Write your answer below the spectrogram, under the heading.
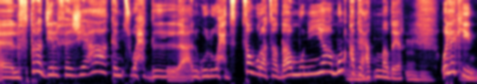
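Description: In a Moroccan accent, a woman talks at a moderate pace. Her fairly high pitch makes very wide swings. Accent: Moroccan Darija. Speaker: podcast host. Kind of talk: interview.

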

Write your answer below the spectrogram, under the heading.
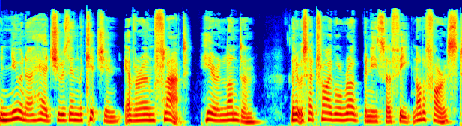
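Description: Pitch moves in an ordinary way through an unforced reading voice. Nothing else is audible behind it.

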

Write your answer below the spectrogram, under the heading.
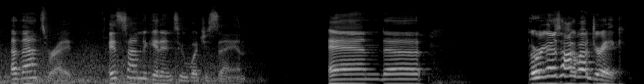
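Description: A woman speaks with a high, bright, sharp voice at a moderate pace, her pitch swinging very widely. Her loudness varies greatly, and she takes long, frequent pauses. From Canada. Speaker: podcast host. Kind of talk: casual chat.

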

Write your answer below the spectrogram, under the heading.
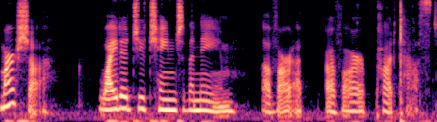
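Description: Heard in a very clean recording with a silent background, a woman with an American accent uses a plain, everyday voice at a medium pitch and a fairly slow pace. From Bellbrook, Ohio. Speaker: podcast co-host. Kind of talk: podcast conversation, interview.

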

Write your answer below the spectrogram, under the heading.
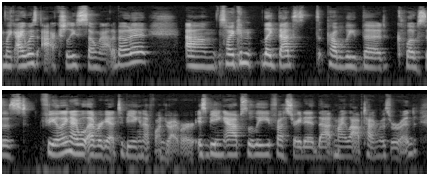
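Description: A woman's bright, sharp, medium-pitched voice at a fairly quick pace, with ordinary pitch variation. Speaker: podcast host. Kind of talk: casual chat, solo hosting and interview. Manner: animated, chatty.

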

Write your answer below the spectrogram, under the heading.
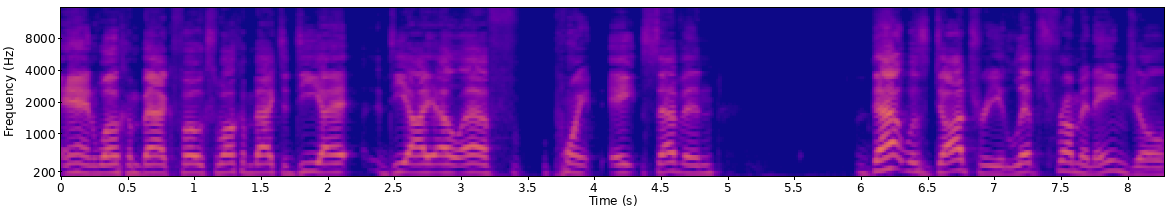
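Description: In a very clean recording with a silent background and a dry, close sound with no echo, a man speaks fairly slowly in a high pitch, his bright, sharp tone playful over fairly even intonation. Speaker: podcast co-host. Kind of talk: casual banter podcast. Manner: joking, playful, chatty.

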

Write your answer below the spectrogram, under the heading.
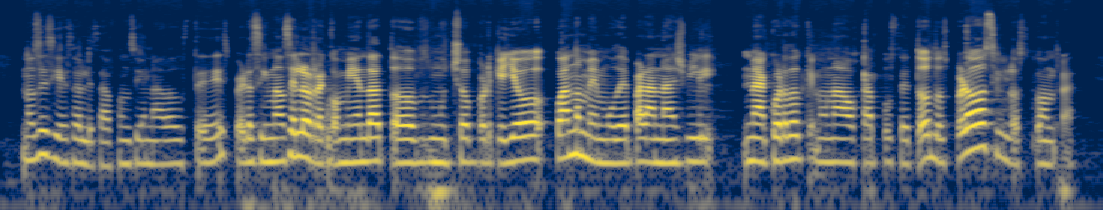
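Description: A woman speaks in a Mexican accent at a very fast pace with hardly any pauses, her pitch medium and her intonation monotone and flat. The recording is very clean, with a silent background. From Mexico. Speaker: podcast host. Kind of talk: casual chat.

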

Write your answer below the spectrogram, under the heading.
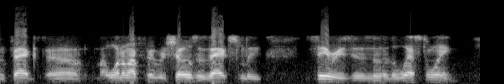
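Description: A man with an American accent speaks at a moderate pace in a fairly low, bright, sharp voice. His intonation is flat and monotone, and the sound is dry and close with no echo. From Houston, Texas. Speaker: city council candidate. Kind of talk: radio interview, campaign talk. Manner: earnest, polite, with frequent um's.

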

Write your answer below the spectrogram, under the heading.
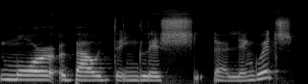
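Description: A French accent on a very clean recording with a silent background. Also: woman. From Brittany, France. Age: 20s. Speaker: university student, exchange student.

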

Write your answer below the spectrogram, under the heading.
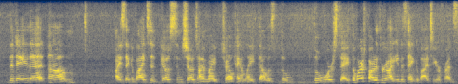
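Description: A woman's fairly low voice at a moderate pace, with ordinary pitch variation, over noticeable background noise. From New Mexico, Albuquerque. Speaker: thru-hiker and new veterinarian. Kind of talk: casual interview. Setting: hostel.

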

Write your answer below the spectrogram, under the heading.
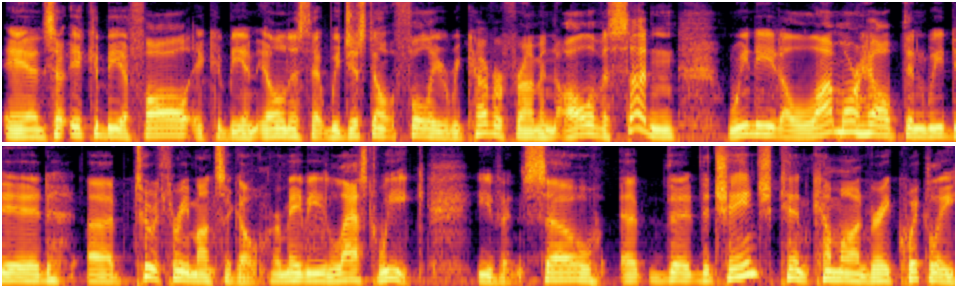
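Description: Spoken at a moderate pace with very even loudness and ordinary pitch variation, this is a plain, everyday voice on a very clean recording with a silent background. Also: man, fairly high pitch for a man. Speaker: senior care consultant. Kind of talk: radio interview. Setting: studio.

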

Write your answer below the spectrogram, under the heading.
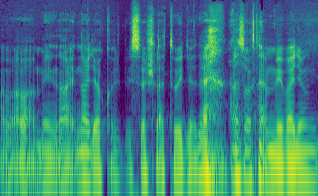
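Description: A man with a fairly low voice rattles off words at a very fast pace, his intonation fairly even, on a very clean recording where the background is silent. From Veszprém, Hungary. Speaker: professional handball player. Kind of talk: interview. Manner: halting.

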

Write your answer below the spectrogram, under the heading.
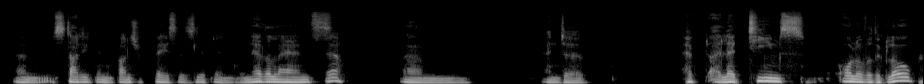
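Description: A man with a German accent speaks at a fairly low pitch and fairly slow pace, with long, frequent pauses. His tone is dark, mellow and somewhat breathy, with ordinary pitch variation and a dry, close sound with no echo. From southwest Germany. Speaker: professor. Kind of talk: casual chat.

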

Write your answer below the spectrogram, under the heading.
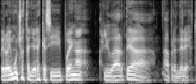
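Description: A man speaks in a normal speaking voice, captured in a very clean recording with a silent background. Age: 30s. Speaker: chef and social media content creator. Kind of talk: casual interview.

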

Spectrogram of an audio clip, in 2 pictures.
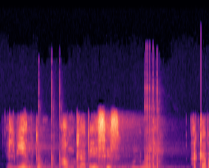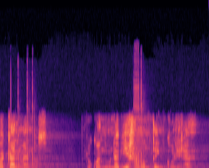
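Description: This is read aloud in an unforced voice. Its intonation rises and falls in a lively way.

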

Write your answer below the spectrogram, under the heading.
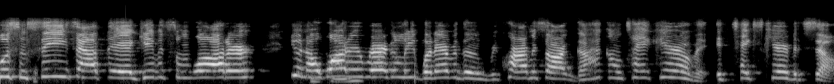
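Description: A woman with an extremely high pitch and a bright, sharp tone speaks at a fairly quick pace in a raised, projected voice, with fairly even intonation and big swings in loudness. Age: 50s. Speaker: nutrition educator. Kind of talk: casual interview.

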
